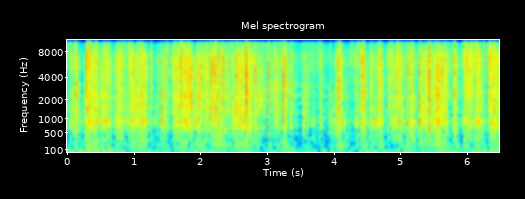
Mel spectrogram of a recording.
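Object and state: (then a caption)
Candy pumpkins stirred in a plastic bucket. Fingers with long nails push into and stir small solid candy corn pumpkins in a purple plastic bucket. The result is a dense, continuous rattle of bright clicks and crinkly clatter, rising and falling in short bursts as the candies shift against each other and the plastic.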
